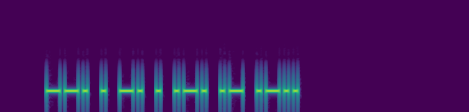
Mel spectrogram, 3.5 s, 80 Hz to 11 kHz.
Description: Morse code, heard as a keyed tone, about 34 wpm, 700 Hz. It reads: GENERAL
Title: Top 501-750 Words 35wpm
